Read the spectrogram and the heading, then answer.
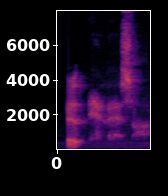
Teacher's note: It's giving you the ah for the A sounds, and then the R's are both trilled.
